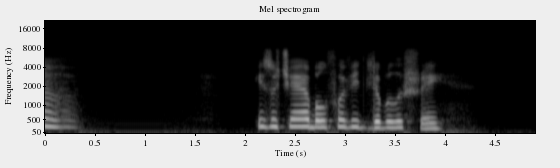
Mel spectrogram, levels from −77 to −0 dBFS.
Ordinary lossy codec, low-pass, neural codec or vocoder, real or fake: none; none; codec, 16 kHz, about 1 kbps, DyCAST, with the encoder's durations; fake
